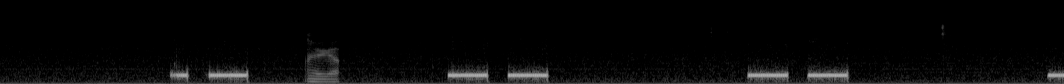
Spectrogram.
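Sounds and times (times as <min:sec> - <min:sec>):
telephone ringback tone on an outgoing call: 0:01.7 - 0:02.5, 0:04.5 - 0:05.5, 0:07.5 - 0:08.5, 0:10.5 - 0:10.6.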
